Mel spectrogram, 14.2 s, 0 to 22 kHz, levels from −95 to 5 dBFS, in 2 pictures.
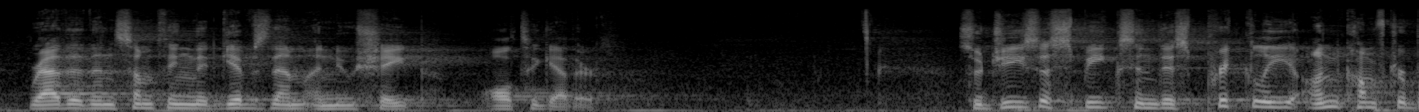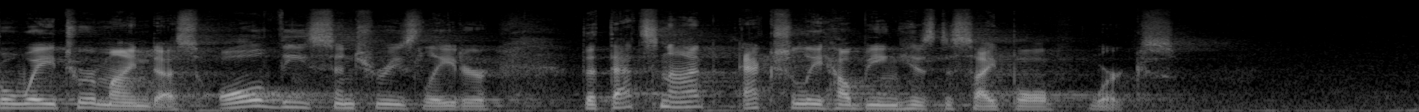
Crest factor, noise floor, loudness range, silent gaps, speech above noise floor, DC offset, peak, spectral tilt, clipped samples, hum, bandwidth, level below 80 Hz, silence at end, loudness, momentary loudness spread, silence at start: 22 dB; -66 dBFS; 6 LU; none; 29 dB; under 0.1%; -16 dBFS; -4.5 dB/octave; under 0.1%; none; 16 kHz; -64 dBFS; 1.25 s; -37 LUFS; 12 LU; 0.05 s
